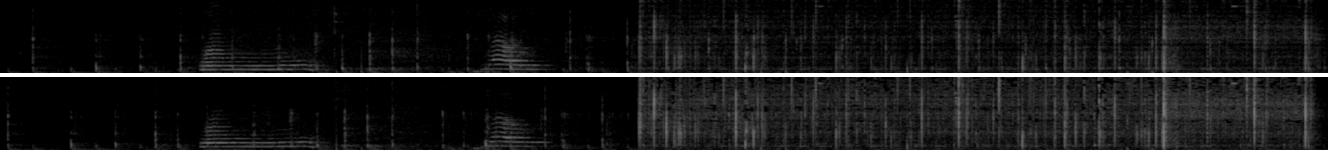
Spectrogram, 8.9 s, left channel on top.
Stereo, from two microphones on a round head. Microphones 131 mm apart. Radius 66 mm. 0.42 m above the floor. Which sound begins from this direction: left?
A cat meowing, at 1.3 s.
